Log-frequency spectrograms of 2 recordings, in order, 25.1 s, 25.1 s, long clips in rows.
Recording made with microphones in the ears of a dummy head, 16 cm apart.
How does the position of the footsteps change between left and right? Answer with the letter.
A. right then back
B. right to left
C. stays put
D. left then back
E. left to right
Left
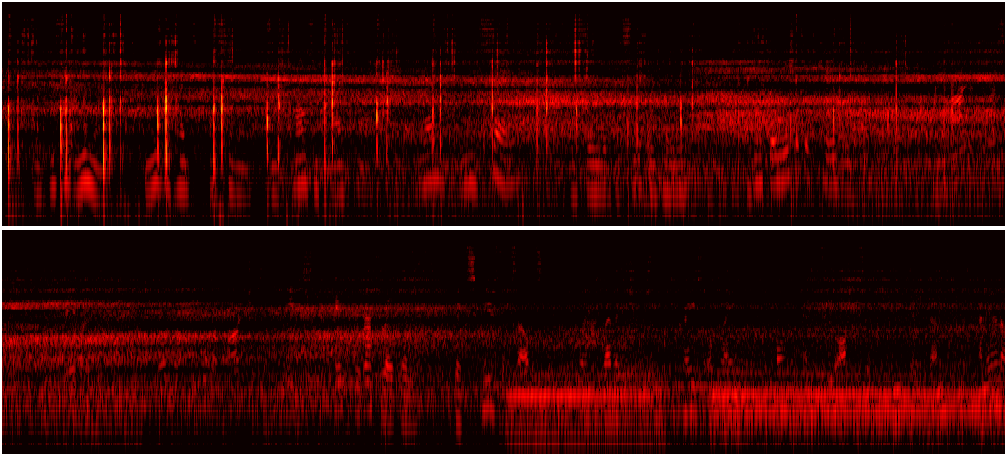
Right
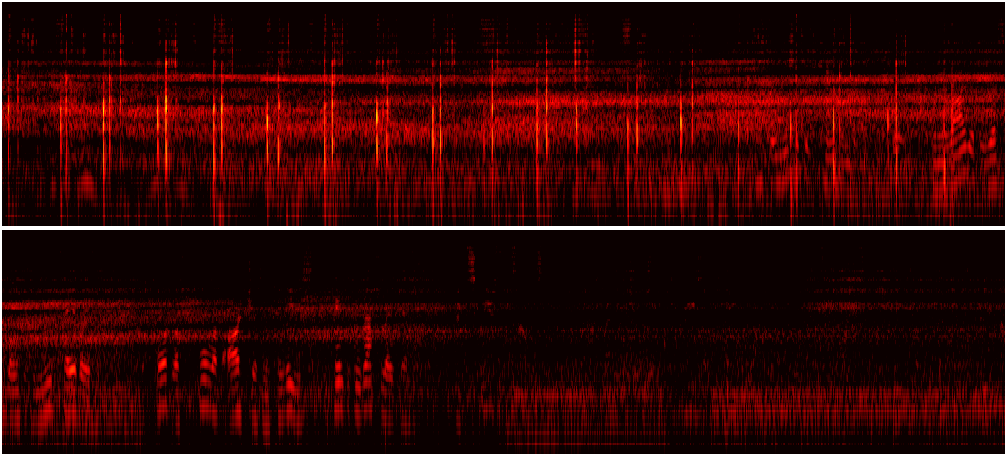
E.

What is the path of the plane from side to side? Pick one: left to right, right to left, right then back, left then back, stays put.
right to left.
